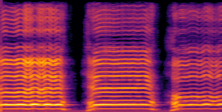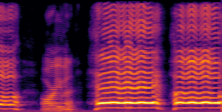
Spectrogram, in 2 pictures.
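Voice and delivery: put-on very high, loud old-school Broadway belt. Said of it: "your old school Broadway".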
